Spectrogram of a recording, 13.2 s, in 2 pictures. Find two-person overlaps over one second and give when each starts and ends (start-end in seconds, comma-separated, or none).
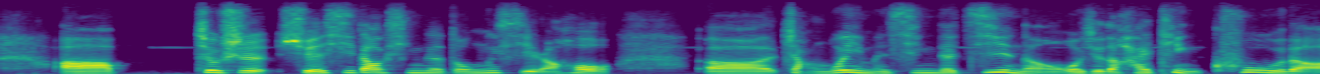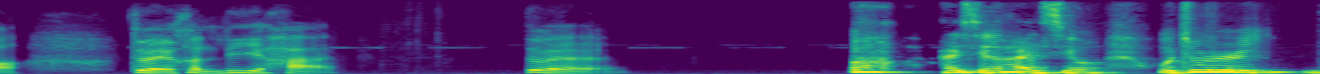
none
